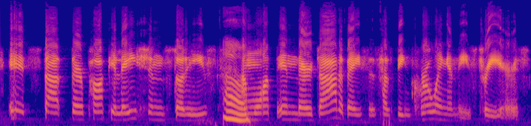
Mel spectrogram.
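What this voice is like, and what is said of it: Irish accent. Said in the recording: “I don't think that's because I've been living in America and I'm starting to lose my accent ... Irish”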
